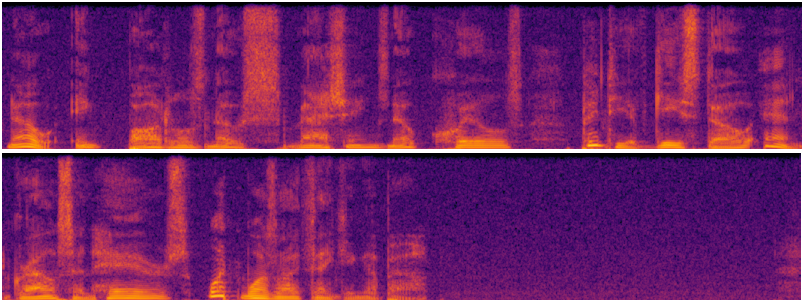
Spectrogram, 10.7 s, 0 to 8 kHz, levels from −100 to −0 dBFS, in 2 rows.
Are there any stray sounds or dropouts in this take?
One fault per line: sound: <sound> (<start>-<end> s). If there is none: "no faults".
no faults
